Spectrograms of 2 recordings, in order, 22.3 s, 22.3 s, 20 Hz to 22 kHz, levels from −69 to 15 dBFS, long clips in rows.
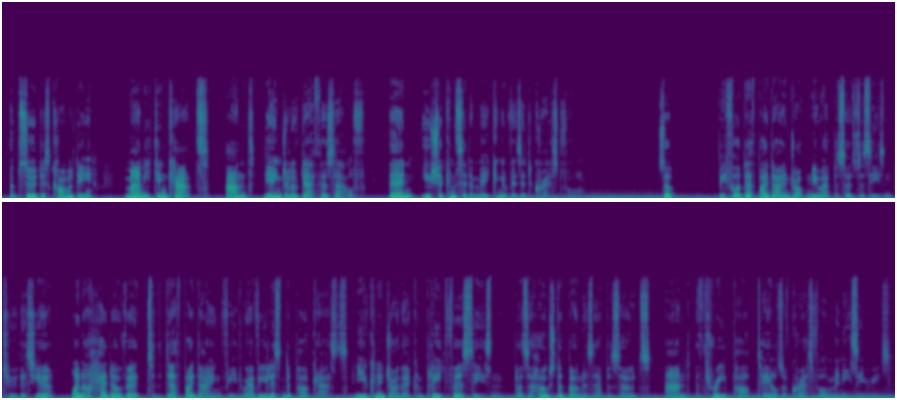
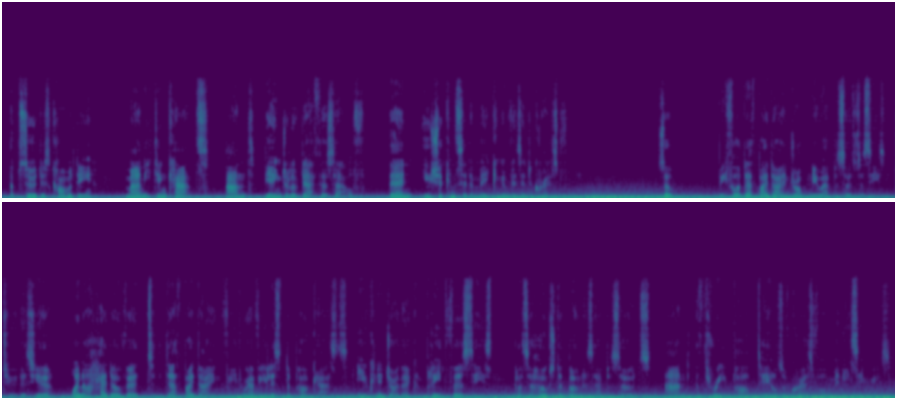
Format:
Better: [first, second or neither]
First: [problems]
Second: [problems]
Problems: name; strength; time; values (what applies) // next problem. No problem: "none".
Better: first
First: low rumble; faint; throughout; 25 dB below the speech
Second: low rumble; loud; throughout; 4 dB below the speech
